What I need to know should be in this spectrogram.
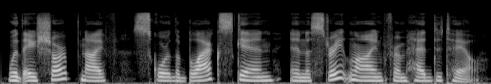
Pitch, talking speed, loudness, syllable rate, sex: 180 Hz, 195 wpm, -18 LUFS, 4.0 syllables/s, female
